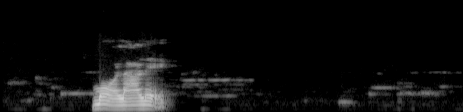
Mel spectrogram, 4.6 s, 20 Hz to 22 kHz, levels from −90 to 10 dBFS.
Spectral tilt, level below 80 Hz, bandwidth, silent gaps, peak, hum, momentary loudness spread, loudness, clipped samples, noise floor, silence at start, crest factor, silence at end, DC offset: -9.5 dB/octave; -68 dBFS; 6 kHz; none; -2 dBFS; none; 10 LU; -16 LUFS; under 0.1%; -78 dBFS; 0.95 s; 20 dB; 3 s; under 0.1%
